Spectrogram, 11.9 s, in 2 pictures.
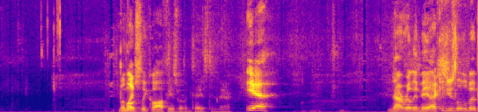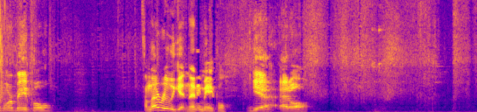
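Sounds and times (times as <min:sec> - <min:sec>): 
speech: 0:01.5 - 0:03.5, 0:04.9 - 0:06.8, 0:07.8 - 0:10.0
wiping stout off a hand: 0:08.8 - 0:11.9.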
